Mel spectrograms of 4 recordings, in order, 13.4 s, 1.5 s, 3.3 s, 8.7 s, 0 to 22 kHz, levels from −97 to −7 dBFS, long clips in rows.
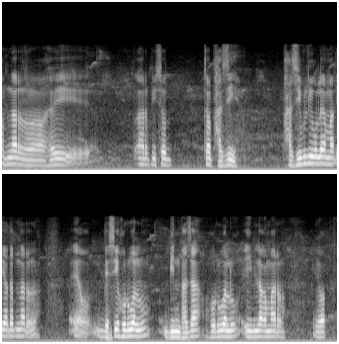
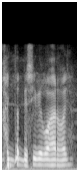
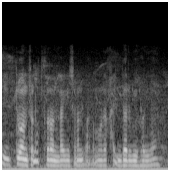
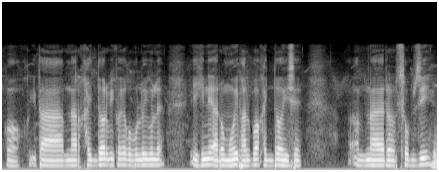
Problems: constant background noise, background conversations at intervals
